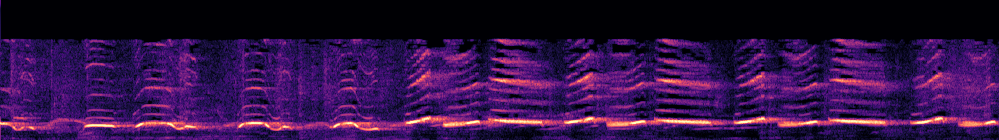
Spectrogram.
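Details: Hwamei, a caged spread-tailed bird said to have a fine voice, singing loud whistled phrases that loop and wobble up and down, then run into a steady chain of high rolling notes about once per second.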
